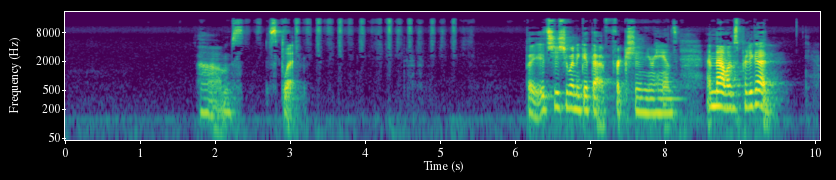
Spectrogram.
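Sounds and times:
palms rubbing on damp yarn: 1.8 - 7.6.

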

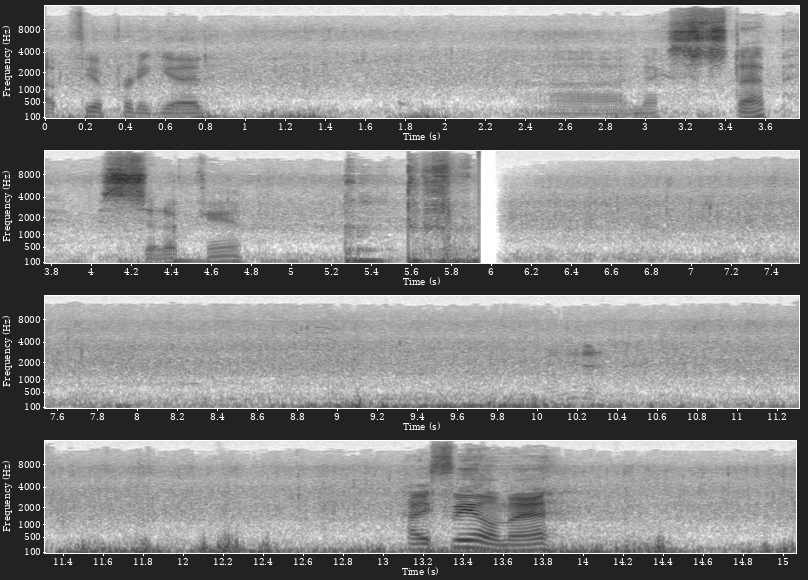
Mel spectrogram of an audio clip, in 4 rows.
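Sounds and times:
wind buffeting microphone: 0.0 - 6.0, 7.5 - 15.0.

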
